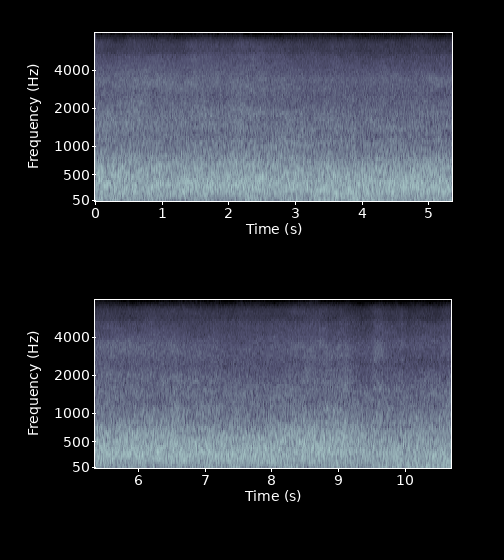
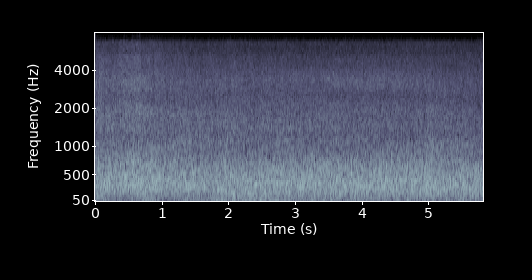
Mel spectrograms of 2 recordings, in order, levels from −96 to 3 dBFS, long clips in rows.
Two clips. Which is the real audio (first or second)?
second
